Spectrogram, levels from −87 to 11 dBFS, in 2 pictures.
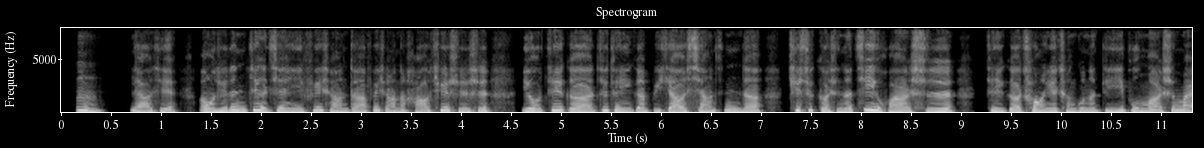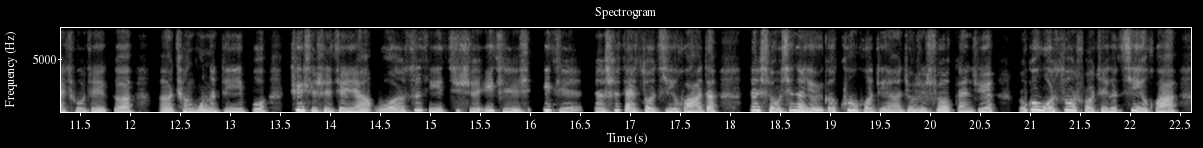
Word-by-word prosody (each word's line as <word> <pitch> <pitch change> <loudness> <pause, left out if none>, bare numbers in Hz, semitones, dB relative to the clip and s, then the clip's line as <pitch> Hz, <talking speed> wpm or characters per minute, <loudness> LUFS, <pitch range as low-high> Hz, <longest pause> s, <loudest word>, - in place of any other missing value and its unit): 嗯， 255 -8 +2 0.3
了 215 0 -1
解。 220 -3 -3 0.2
那 270 - +1
我 240 - +3
觉 230 +2 +4
得 280 - +4
你 265 -2 +3
这 310 +4 +3
个 270 - +4
建 240 +1 -1
议 200 0 -1
非 275 +6 0
常 225 -6 -3
得 205 -1 -1
非 270 +5 -1
常 250 -4 -4
得 - - -3
好。 200 -3 -4
确 275 +5 +1
实 230 -4 -3
是 230 0 -2 0.3
有 225 -3 +2
这 290 +7 +3
个 210 -5 +1
制 225 +7 +1
定 265 -3 +1
一 235 - -4
个 245 -1 0
比 230 +1 -5
较 210 -5 +1
详 210 0 -1
尽 250 0 -2
的、 215 - -1 0.2
切 280 - +1
实 275 +2 -1
可 245 -8 0
行 220 +2 -3
的 250 +2 0
计 320 +3 +7
划 200 -6 +1
是 220 0 0 0.3
这 240 -3 -1
个 205 -3 +1
创 245 +3 0
业 225 - 0
成 210 -2 -3
功 235 +2 -2
的 235 - -1
第 225 -1 -2
1 245 - +2
步 250 0 -1
嘛， 190 -6 +1
是 265 +8 -2
迈 265 -5 +1
出 235 +2 -6
这 110 - -1
个， 195 - 0 0.2
呃， 180 - +1
成 205 +3 -3
功 265 +3 +2
的 235 - 0
第 215 -2 -3
1 210 - -2
步， 205 -2 -3 0.2
确 315 -1 +7
实 250 -3 -2
是 240 -1 -1
这 230 0 0
样。 185 -3 +2
我 180 -3 0
自 315 - 0
己 230 -11 -2
其 225 +8 -12
实 235 -2 -2
一 280 - +2
直 265 +1 -3
一 315 - +4
直 280 +5 -7 0.2
是 265 +6 -1
在 280 -4 +3
做 230 +1 +1
计 230 -1 -3
划 220 -2 +2
的， 180 0 +1 0.3
但 310 -1 +3
是 295 -1 -1
我 210 - +1
现 265 +7 +1
在 285 -2 +6
有 205 -9 +3
一 - - +4
个 240 +6 -1
困 290 +3 +2
惑 260 -2 -1
点 230 - -3
啊 - - -2
就 265 0 -2
是 250 -2 -1
说， 275 +4 +2
感 215 -6 -4
觉 235 +3 -2 0.2
如 255 - -3
果 335 +4 +7
我 280 - +4
做 300 +7 +4
出 260 -1 -1
这 245 0 -3
个 240 - 0
计 245 +2 0
划， 220 -3 +1
230 Hz, 290 characters per minute, -20 LUFS, 210-265 Hz, 0.3 s, 计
